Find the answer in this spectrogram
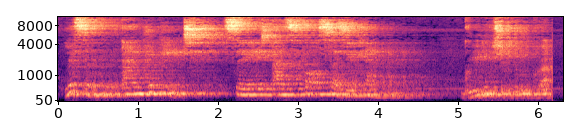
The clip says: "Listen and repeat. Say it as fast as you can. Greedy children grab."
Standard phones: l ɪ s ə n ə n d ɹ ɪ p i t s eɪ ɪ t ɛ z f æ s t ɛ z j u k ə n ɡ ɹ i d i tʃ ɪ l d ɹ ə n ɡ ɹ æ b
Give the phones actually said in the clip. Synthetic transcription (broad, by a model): l ɪ s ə n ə n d ɹ ɪ p i t s eɪ ɪ t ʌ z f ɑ s t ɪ z j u k ə n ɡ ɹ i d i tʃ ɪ d ə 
